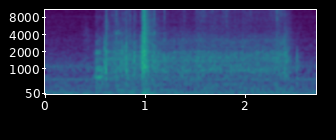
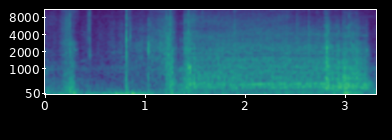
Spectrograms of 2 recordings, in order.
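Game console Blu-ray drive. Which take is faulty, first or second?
second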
